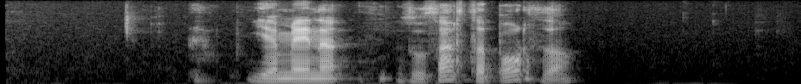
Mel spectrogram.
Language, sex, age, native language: Icelandic, male, 50-59, Icelandic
